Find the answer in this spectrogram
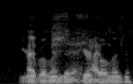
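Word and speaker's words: Yorba Linda: Yerba Linda? – Sounds okay.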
